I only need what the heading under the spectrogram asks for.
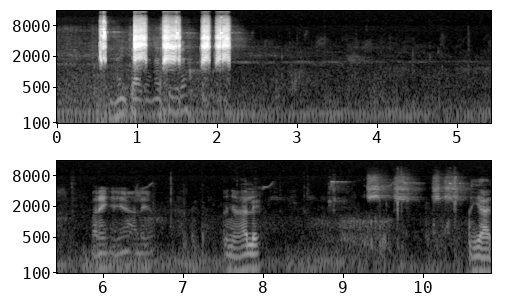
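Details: Grey francolin call meant to draw in other partridges: four loud, shrill, grating bursts in rapid series at the start, then a long quiet stretch with faint low murmurs and a few soft sounds.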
